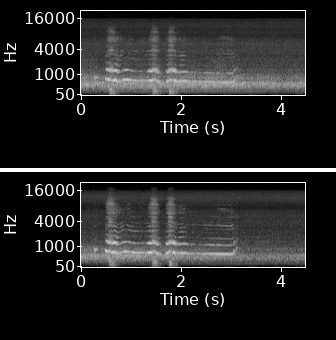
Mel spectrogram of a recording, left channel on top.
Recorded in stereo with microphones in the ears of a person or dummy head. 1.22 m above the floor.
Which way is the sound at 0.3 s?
65° right (ahead or behind).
